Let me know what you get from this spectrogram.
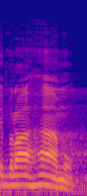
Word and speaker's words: إبراهيم: ثم يأتي بعده إبراهيم، إبراهيم بالكسر الهاء وليس بالياء، إبراهيم، وإبراهام، وإبراهم بالضم، ثم إبراهام، إبراهام. هذه ستة يعني ألفاظ ينطق بها اسم إبراهيم عليه الصلاة والسلام.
